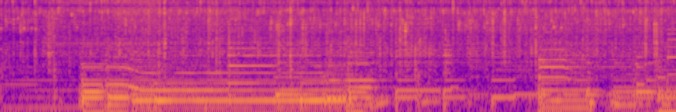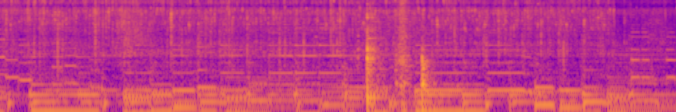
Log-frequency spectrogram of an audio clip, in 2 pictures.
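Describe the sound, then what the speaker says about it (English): Egg-dipped bread fries in a pan on a low flame for chocolate Nutella french toast, a steady loud sizzle running throughout with some stirring and clinks, backed by music and no talking. "Now we will add the bread that we have dipped in the egg."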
